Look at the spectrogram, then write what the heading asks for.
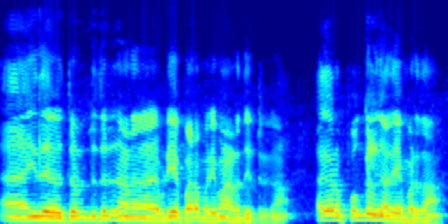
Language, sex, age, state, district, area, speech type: Tamil, male, 60+, Tamil Nadu, Thanjavur, rural, spontaneous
